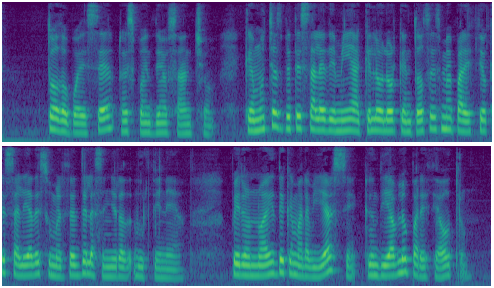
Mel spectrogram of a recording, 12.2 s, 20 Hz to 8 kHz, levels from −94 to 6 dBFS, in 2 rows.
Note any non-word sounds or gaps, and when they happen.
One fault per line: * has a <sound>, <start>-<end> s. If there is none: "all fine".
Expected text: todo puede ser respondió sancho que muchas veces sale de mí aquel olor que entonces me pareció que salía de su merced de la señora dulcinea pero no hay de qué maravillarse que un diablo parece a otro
all fine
